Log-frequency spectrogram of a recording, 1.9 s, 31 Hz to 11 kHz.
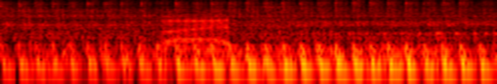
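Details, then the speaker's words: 2003 Suzuki LT-Z400 single-cylinder, ridden hard with sprockets changed: thumping about seven or eight beats a second with a hard metallic clank on each, louder than normal and never made this sound before; valves in spec, owner suspects valve wear, planning teardown and compression test. "it's definitely sounds louder than she normally does so that's why I'm going to go ahead and tear it down"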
